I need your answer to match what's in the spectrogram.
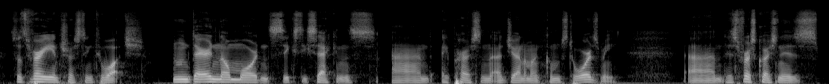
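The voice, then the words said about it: Irish accent. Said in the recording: “my accent sticks out. My accent sticks out everywhere. ... did you come from Ireland? Like, absolutely.”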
